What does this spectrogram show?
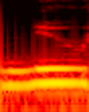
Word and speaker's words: knew: and it becomes new because this K is silent because we know KN says hmm but this is new as if you knew something or you knew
